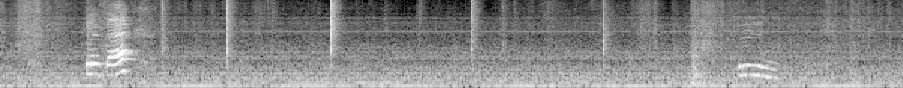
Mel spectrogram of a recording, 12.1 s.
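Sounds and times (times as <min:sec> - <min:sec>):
bubble wrap popping: 0:02.1 - 0:12.0.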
